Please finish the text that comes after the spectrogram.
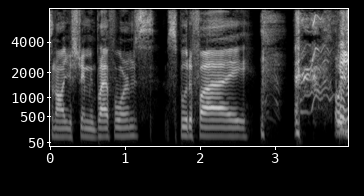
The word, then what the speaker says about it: Spotify: Spotify. Oh, you said that one incorrectly. Yeah. Spotify? No, I'm actually saying it correctly, if I'm being honest. My bad. It's a long O.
